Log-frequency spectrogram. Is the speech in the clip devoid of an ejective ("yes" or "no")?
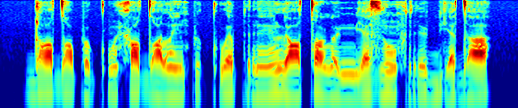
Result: no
